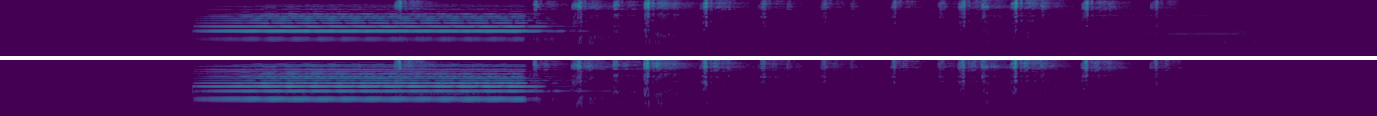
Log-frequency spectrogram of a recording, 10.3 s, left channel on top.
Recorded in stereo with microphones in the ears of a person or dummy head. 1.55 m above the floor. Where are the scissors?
50° right (ahead or behind), 3.5 m.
